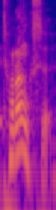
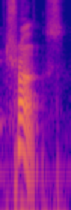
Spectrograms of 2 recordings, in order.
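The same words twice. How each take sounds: First: The name is said with Japanese-style pronunciation. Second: The name is said with English pronunciation. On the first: The speaker calls it wrong. "I don't say Trunks" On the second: The speaker calls it right. "I say Trunks"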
